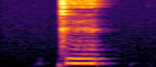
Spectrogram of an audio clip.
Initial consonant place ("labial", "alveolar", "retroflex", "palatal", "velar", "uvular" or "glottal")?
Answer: velar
